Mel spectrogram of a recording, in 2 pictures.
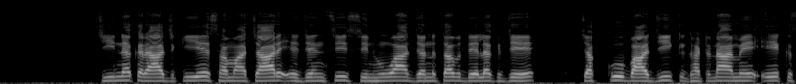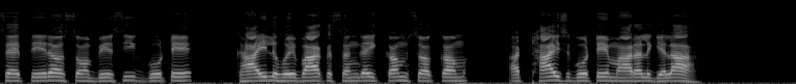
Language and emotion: Maithili, neutral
